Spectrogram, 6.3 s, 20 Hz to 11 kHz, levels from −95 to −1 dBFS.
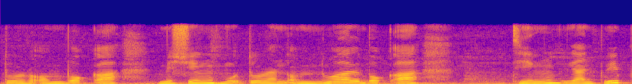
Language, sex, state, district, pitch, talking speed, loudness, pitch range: Mizo, female, Mizoram, Aizawl, 170 Hz, 160 wpm, -16 LUFS, 160-180 Hz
